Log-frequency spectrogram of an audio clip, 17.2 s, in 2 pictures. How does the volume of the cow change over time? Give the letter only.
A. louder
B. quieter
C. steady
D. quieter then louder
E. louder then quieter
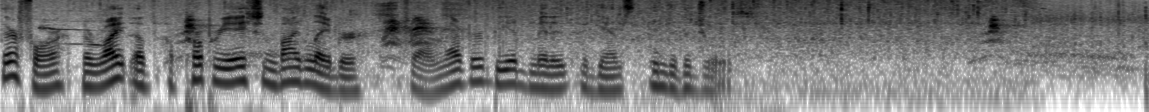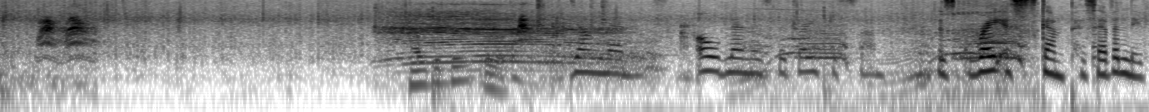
D.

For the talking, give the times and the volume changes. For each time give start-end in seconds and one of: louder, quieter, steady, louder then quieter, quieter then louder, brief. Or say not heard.
0.0-5.7 quieter
11.7-17.2 louder.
